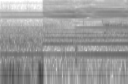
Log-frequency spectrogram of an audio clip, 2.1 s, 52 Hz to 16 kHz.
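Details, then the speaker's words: Toyota T100 pickup, 3.0 engine, 2WD 5-speed manual: a steady, unbroken mid-pitched warning buzzer drones on without pausing, with no clear cause and hard to reach. "There's this buzzer issue that is extremely hard to get to. Ugh, fucking hate it. It's one of the most annoying sounds."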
